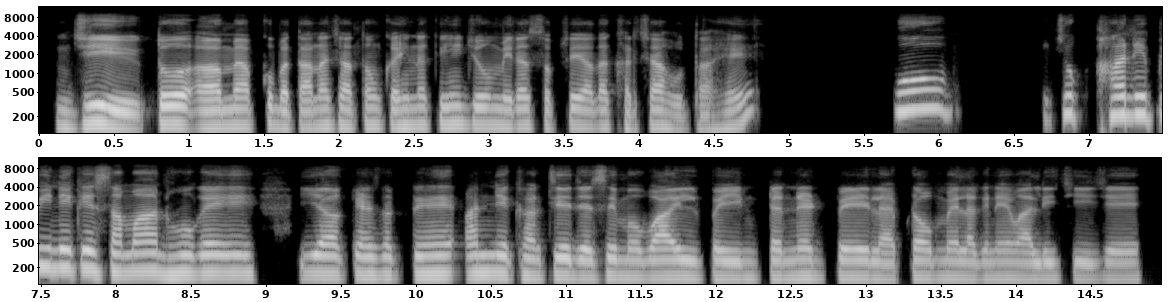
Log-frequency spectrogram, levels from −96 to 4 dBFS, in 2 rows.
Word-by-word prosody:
जी, 125 -2 +4
तो 150 0 +7
अ, 125 -1 +4
मैं 135 +1 +2
आपको 135 +2 -3
बताना 125 +1 0
चाहता 135 0 -2
हूँ 140 - -3
कहीं 135 0 0
न 140 +1 -2
कहीं 145 +2 -3
जो 145 -1 0
मेरा 135 0 -1
सबसे 130 +1 -6
ज़्यादा 130 -1 -1
खर्चा 120 +2 -4
होता 105 -3 -5
है, 125 +6 -4 1.0
वो 260 0 +2 0.7
जो 225 - 0 0.2
खाने-पीने 210 -1 +3
के 190 0 +4
सामान 170 0 +2
हो 160 +1 +1
गए 165 0 +1 0.3
या 160 -1 +2
कह 150 -1 +1
सकते 150 +1 -4
हैं 160 +1 +2
अन्य 165 -1 +1
खर्चे 145 0 0
जैसे 135 +1 0
मोबाइल 135 0 +1
पे, 130 -1 0
इंटरनेट 130 +1 -3
पे, 130 -1 +2
लैपटॉप 130 +1 -2
में 130 0 -3
लगने 125 0 -3
वाली 120 0 -2
चीज़ें 120 0 -6
135 Hz, 165 wpm, -22 LUFS, 125-155 Hz, 1.0 s, तो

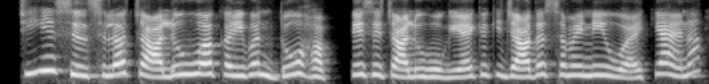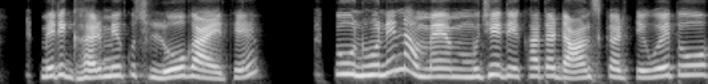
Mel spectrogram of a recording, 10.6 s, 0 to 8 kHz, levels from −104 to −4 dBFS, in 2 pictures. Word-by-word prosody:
जी, 380 - -4
ये - - +3
सिलसिला 335 -4 +2
चालू 330 -4 +3
हुआ 375 0 +5
करीबन 335 +2 +2
2 335 +7 -1
हफ्ते 280 +5 -1
से 350 0 0
चालू 280 -2 +3
हो 270 -1 -1
गया 255 +2 0
है, 285 - +1
क्योंकि 340 0 -8
ज़्यादा 285 +3 +3
समय 345 -2 -2
नहीं 330 +1 0
हुआ 265 -5 -2
है, 240 +2 -2
क्या 380 +9 -1
है 330 -5 +1
ना? 385 +8 -5 0.4
मेरे 300 +4 +1
घर 250 0 0
में 315 +3 -2
कुछ 325 -2 -11
लोग 265 +6 -1
आए 240 -6 +4
थे, 260 +5 -4 0.6
तो 375 0 -3
उन्होंने 345 +2 0
ना - - 0
मैं 285 -1 +2
मुझे 280 +5 -2
देखा 300 0 -3
था - - +1
डांस 245 0 0
करते 260 -3 -6
हुए 280 +5 -2
तो 335 +2 -8
305 Hz, 225 wpm, -20 LUFS, 270-345 Hz, 0.6 s, हुआ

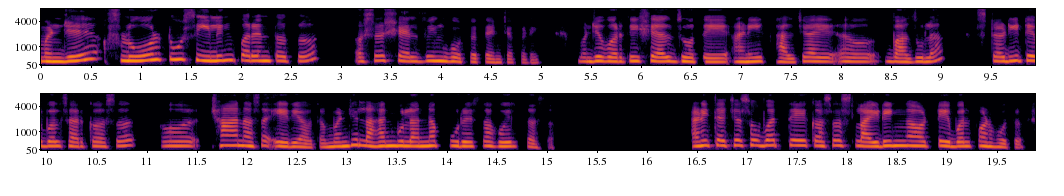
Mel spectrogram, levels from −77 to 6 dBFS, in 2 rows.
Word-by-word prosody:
म्हणजे 220 +2 +5 0.3
floor 255 +5 +4
to 320 +1 +3
सीलिंगपर्यंतचं, 250 -2 +1 0.5
असं 255 +5 -4
shelving 240 -1 0
होतं 195 -3 -3
त्यांच्याकडे, 165 -4 -9 0.4
म्हणजे 215 +2 +1
वरती 215 +2 +1
शेल्वज 220 -2 0
होते 200 -2 0 0.2
आणि 195 +2 +2 0.2
खालच्या 195 +3 -3
ए 210 -1 -1
अ, 215 +1 -4 0.4
बाजूला 205 +3 -1 0.4
स्टडी 230 +1 -1
टेबलसारखं 230 -3 -1
असं 240 +5 -5 0.4
अ, 240 -1 -1 0.2
छान 270 0 +2
असा 245 +1 0
एरिया 210 -4 +1
होता, 175 +2 -7
म्हणजे 225 +8 +2
लहान 235 +1 +4
मुलांना 235 0 +4
पुरेसा 230 -1 0
होईल 220 0 +2
तसा. 175 -6 -9 1.4
आणि 250 +3 +3
त्याच्यासोबत 270 0 -1
ते 275 -1 +1
एक 260 -1 -5
असं 245 +2 -2
स्लाइडिंग 245 +1 +2
अ, 245 -1 +3 0.2
टेबल 225 -2 +2
पण 235 -2 +2
होतं, 175 -3 -6
230 Hz, 125 wpm, -22 LUFS, 210-250 Hz, 1.4 s, म्हणजे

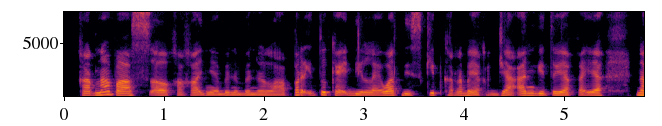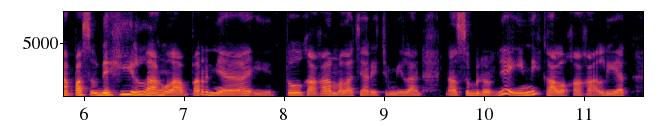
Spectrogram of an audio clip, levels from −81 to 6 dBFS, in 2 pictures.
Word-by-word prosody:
Karena 205 +6 0
pas 190 -1 +4
e 160 - 0 0.2
Kakaknya 150 0 -4
bener-bener 150 -1 -4
laper, 145 +10 -3
itu - - -4
kayak - - -2
dilewat 165 +4 0
di-skip 160 +5 -2
karena 165 +2 -5
banyak 140 -7 -1
kerjaan 170 +4 -1
gitu 170 -1 -2
ya, 155 -2 +2
Kak, 150 -1 -4
ya. 165 +1 +2 0.4
Nah 205 - +5
pas 210 - +6
udah 205 +2 +6
hilang 235 -5 +5
lapernya, 175 +1 +2
itu 160 +5 -6 0.2
Kakak 185 +5 +1
malah 160 0 -1
cari 165 -1 -3
cemilan. 160 -1 -3 0.3
Nah 165 - +1
sebenernya 165 -2 -1
ini 220 - +2
kalau 170 -2 +2
Kakak 160 0 -4
lihat, 165 -1 -1
165 Hz, 170 wpm, -23 LUFS, 155-195 Hz, 0.4 s, pas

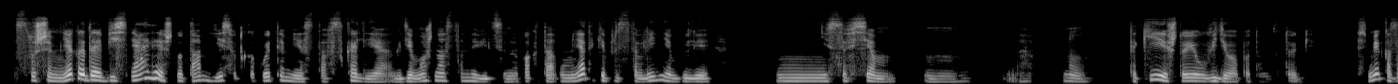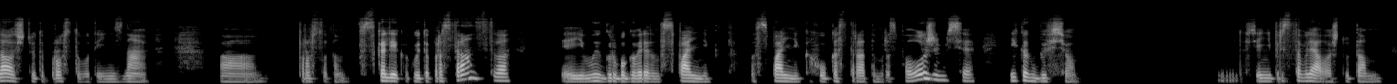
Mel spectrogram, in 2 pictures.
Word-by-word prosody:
Слушай, 180 -2 +6
мне 165 +10 +5
когда 220 -6 +8
объясняли, 195 - +4
что 165 -2 +1
там 190 +6 -3
есть 175 +2 -1
вот - - -7
какое-то 180 +2 -4
место 135 -3 -5
в - - -7
скале, 135 -7 -2
где 135 +2 0
можно 170 +5 -1
остановиться, 155 -6 -5
но 130 -1 -8
как-то 150 - -4
у 145 - -6
меня 220 +12 +3
такие 195 -7 -4
представления 155 +5 -3
были 140 -1 -1 0.7
н 150 0 -3
не 150 0 -2
совсем, 145 -4 0 0.3
мгм, 130 +1 -13 0.3
да, - - -19 0.3
ну, 145 -3 -7 0.4
такие, 200 +7 +1
что 155 - +2
я 160 0 +3
увидела 145 -3 -1
потом 125 - -15
в - - -21
итоге. - - -10 0.5
То - - -14
есть - - -5
мне 245 - +4
казалось, 170 - +3
что 140 - -2
это - - -13
просто, 145 -3 -5
вот, 125 +1 -13
я 125 - -8
не 130 - -7
знаю, 125 0 -2 0.7
а, 125 -1 -4 0.4
просто 140 -1 -5
там - - -12
в - - -7
скале 160 -2 +5
какое-то 140 -2 -3
пространство, 185 - +1 0.5
э, - - -6
и 135 0 +1
мы, 155 +2 +1
грубо 145 0 +1
говоря, 140 +1 +3
там 130 -1 -6
в - - -4
спальникт 140 -3 +2 0.3
в - - -7
спальниках 145 -3 +2
у 140 - -2
костра 135 -1 -1
там 125 - -15
расположимся, 195 - +1 0.3
и 170 0 -3
как 180 -3 +2
бы 150 0 -2
всё. - - 0 1.4
Ну, - - -18
то - - -20
есть - - -7
я 145 - 0
не 145 - -3
представляла, 160 -1 +1
что 140 +1 -5
там. 130 +1 -4
150 Hz, 170 wpm, -25 LUFS, 135-170 Hz, 1.4 s, когда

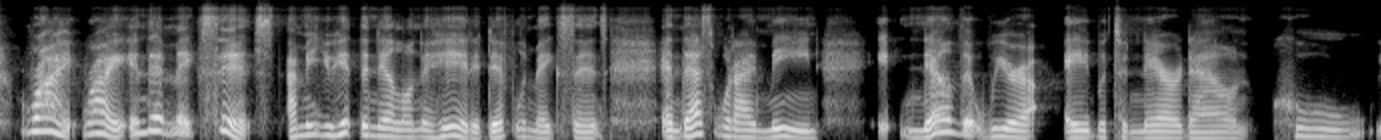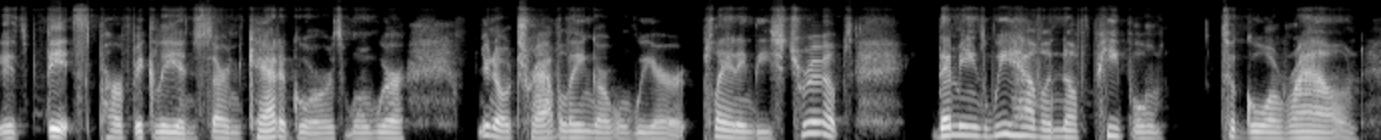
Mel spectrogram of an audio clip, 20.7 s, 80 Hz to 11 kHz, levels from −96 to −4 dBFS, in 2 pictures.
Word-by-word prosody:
Right. 290 -3 +4
Right. 240 -7 +4
And 260 +2 +2
that 305 -2 +5
makes - - 0
sense. - - +2
I 170 - +5
mean, 215 +2 0
you 210 - +1
hit 245 +3 +2
the 210 - +4
nail 185 -4 +2
on 165 - -2
the 165 -1 -1
head. 185 -1 +2
It 135 - -2
definitely 165 +2 +1
makes 140 -2 -3
sense. 140 -1 -2 0.4
And 165 0 +2
that's 230 +6 +4
what 190 -3 -2
I 160 -1 +2
mean. 155 -1 0 0.5
I 400 - -2
now 170 - +3
that 265 - +1
we 180 0 +1
are 155 -2 +4 0.2
able 155 +1 +1
to 155 - -5
narrow 145 0 +1
down 140 0 -3 0.2
who 180 +3 -6
it 145 - -3
fits 360 +1 +6
perfectly 150 -2 -1
in 130 0 -4
certain 135 0 -2
categories 135 -4 0
when 130 0 -6
we're, 135 -1 -1 0.6
you 215 - 0
know, 165 -6 +3
traveling 150 0 -1
or 135 - -2
when 135 0 -8
we 135 0 -4
are - - -4
planning 155 -5 +1
these 140 0 -5
trips, 255 +2 -1 0.6
that 195 +1 +5
means 200 -3 0
we 225 +6 0
have 200 -3 +1
enough 160 -1 -3
people 140 -9 -4 0.4
to 180 - -3
go 145 -2 0
around, 140 - -1
160 Hz, 175 wpm, -23 LUFS, 145-195 Hz, 0.6 s, fits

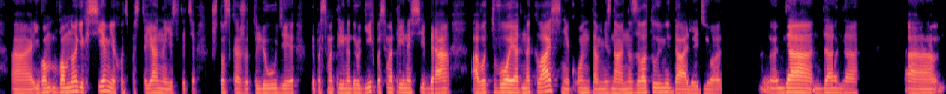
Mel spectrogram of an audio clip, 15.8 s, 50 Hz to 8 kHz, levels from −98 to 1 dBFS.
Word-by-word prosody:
а, 100 -1 -1
и 115 - -2
вам 120 +2 0
во 130 +1 +6
многих 140 0 +1
семьях 150 -6 +2
вот 110 - -11
постоянно 120 0 -2
есть 105 0 -6
вот 105 - -8
эти: - - -10 0.2
"Что 125 - -6
скажут 110 -3 -4
люди? 115 +1 -2 0.3
Ты - - -6
посмотри 120 0 -3
на 120 0 0
других, 120 +5 -2
посмотри 125 0 -2
на 120 0 +1
себя". 120 -1 0 0.3
А 115 +1 +1
вот 120 +1 -1
твой 125 0 +5
одноклассник, 120 +1 +1
он 120 -1 -3
там, 110 -2 -3
не 110 - -3
знаю, 110 -2 -1
на 110 +2 -2
золотую 120 +3 0
медаль 110 -5 +1
идет. 100 -1 -5 0.7
Э, 120 0 -3
да 125 -1 +6
да 120 +1 -1
да. 115 -1 -4 0.8
А, 105 -1 +1
э - - -8
120 Hz, 150 wpm, -24 LUFS, 110-125 Hz, 0.8 s, во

